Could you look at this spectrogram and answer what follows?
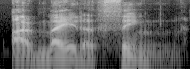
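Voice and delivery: ordinary talk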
